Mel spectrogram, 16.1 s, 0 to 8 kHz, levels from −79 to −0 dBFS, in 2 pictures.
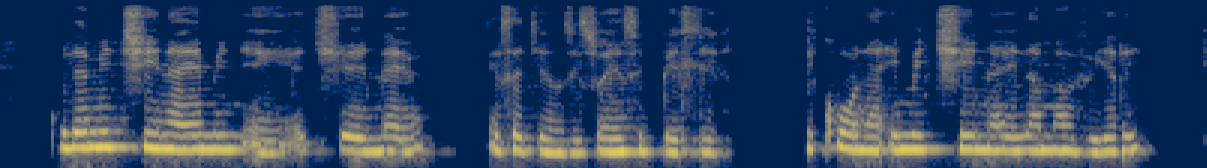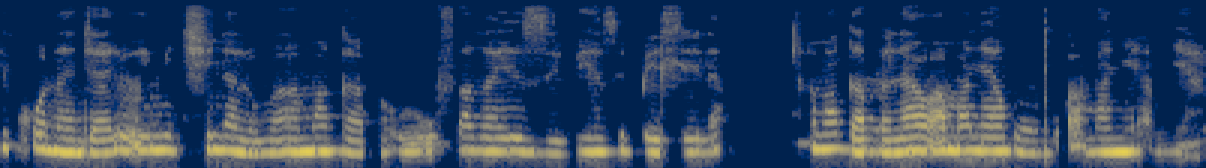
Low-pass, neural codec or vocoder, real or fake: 7.2 kHz; codec, 16 kHz, 8 kbps, FreqCodec, larger model; fake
